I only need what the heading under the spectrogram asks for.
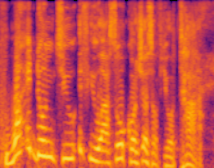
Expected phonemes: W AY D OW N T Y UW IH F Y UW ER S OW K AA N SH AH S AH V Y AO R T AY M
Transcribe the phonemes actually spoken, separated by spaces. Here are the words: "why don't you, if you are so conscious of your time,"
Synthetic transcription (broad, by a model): W AY D OW N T Y UW IH F Y UW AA S OW K AA N SH AH S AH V Y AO T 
